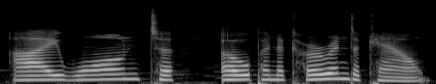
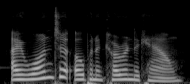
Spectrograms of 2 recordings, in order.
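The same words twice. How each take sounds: First: The sentence is spoken at a slower, normal pace. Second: The sentence is spoken at a faster pace.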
